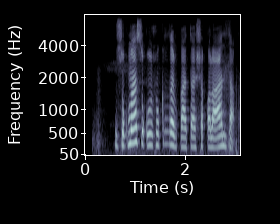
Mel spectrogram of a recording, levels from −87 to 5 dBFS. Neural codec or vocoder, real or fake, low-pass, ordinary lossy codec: none; real; 7.2 kHz; none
